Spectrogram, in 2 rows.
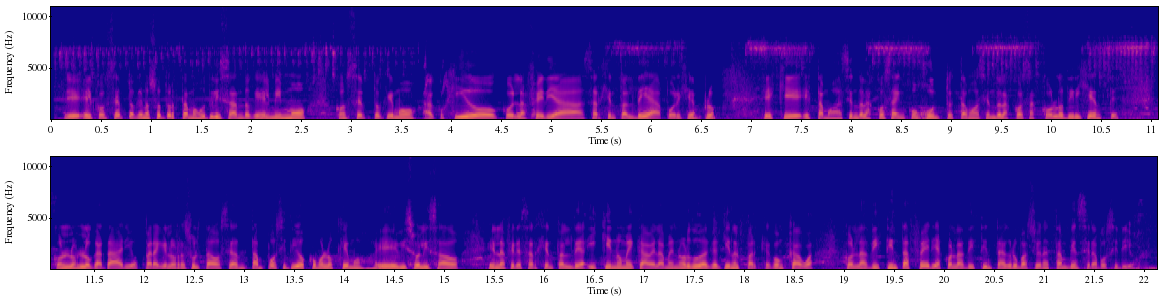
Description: Alcalde-Oscar-Calderon-Sanchez-1-1.mp3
